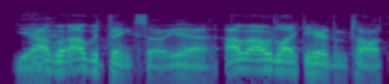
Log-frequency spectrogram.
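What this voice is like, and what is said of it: Southern American accent. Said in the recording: “I can hear it in your voice. You have a very different accent than a Northerner from Massachusetts ... I like people from Alabama. I like people from the South.”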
